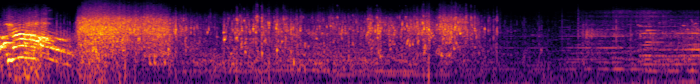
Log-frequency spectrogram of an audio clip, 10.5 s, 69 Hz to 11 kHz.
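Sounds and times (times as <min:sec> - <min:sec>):
speech: 0:00.1 - 0:00.8
river water rushing and splashing: 0:01.2 - 0:08.3.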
